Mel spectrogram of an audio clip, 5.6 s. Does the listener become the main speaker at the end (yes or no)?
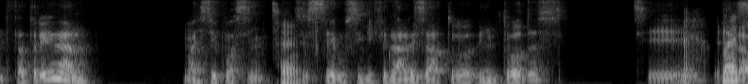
yes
